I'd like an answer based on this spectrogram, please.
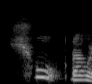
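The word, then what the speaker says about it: しょ: 쓰다라는 뜻으로는 동사 자 발음을 쇼라고 읽어야 돼요 쇼 포인트는 짧게 발음해야 된다는 거고요 절대 쇼라고 길게 발음하시면 면 안 됩니다 그래서 이거는 문서라는 의미죠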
